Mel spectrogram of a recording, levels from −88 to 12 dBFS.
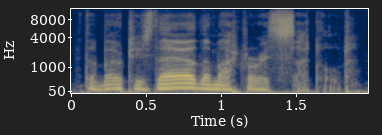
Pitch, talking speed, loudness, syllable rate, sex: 115 Hz, 270 wpm, -17 LUFS, 6.5 syllables/s, male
